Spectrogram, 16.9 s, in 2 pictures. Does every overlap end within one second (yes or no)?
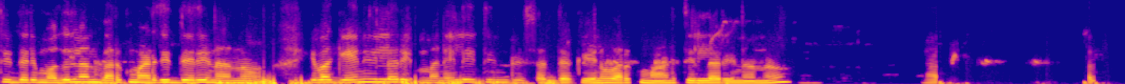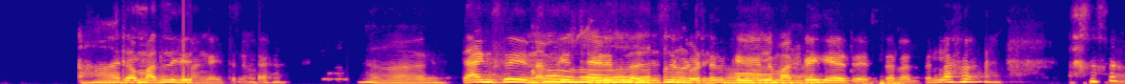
no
